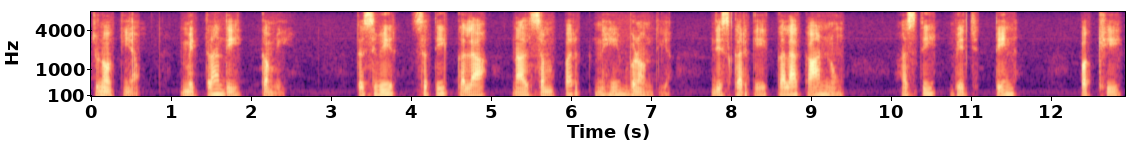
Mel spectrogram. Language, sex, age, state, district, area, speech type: Punjabi, male, 18-30, Punjab, Hoshiarpur, urban, spontaneous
